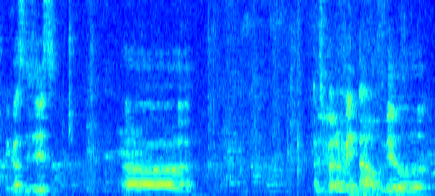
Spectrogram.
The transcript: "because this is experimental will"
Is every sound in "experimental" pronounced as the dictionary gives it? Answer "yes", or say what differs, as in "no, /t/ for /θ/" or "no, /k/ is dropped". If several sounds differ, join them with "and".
no, /w/ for /l/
